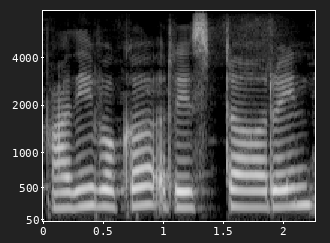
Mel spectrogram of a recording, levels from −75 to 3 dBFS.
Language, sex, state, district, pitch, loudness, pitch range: Telugu, female, Andhra Pradesh, Annamaya, 235 Hz, -14 LUFS, 225-245 Hz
